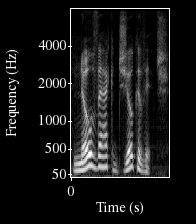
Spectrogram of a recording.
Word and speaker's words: Novak Djokovic: But the thing that I think is most interesting for me to jump off is, I should have prepared how to say his name. Novak Djokovic. – You got it. That is exactly how you pronounce it.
